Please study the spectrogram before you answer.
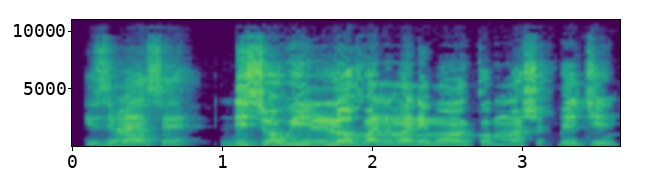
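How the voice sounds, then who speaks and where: Middle-aged Jamaican Patois man, high voice, emphatic fan rant, keeps saying "brother.". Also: steady tone, a little fast, a bit bright. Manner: emphatic, repeats "brother" constantly. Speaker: football fan guest.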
